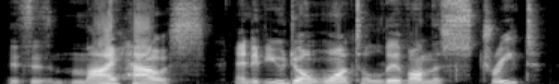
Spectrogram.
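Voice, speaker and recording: A woman's voice: low-pitched, expressive, measured pace, pushed and bright, pitched below the performer's own voice, exaggerated voice. A woman voicing a defiant, exasperated mayor and husband with an indignant, blustering manner in an audiobook. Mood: defiant, angry. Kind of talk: audiobook character dialogue.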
